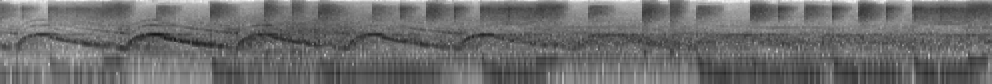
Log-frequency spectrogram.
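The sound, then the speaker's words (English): Police patrol car sirens wail in repeated rising-and-falling sweeps, several cycles in a row, loud and continuous as the cars drive past, with faint vehicle noise underneath. “Sam grins to himself as more police patrols drive straight past him”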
